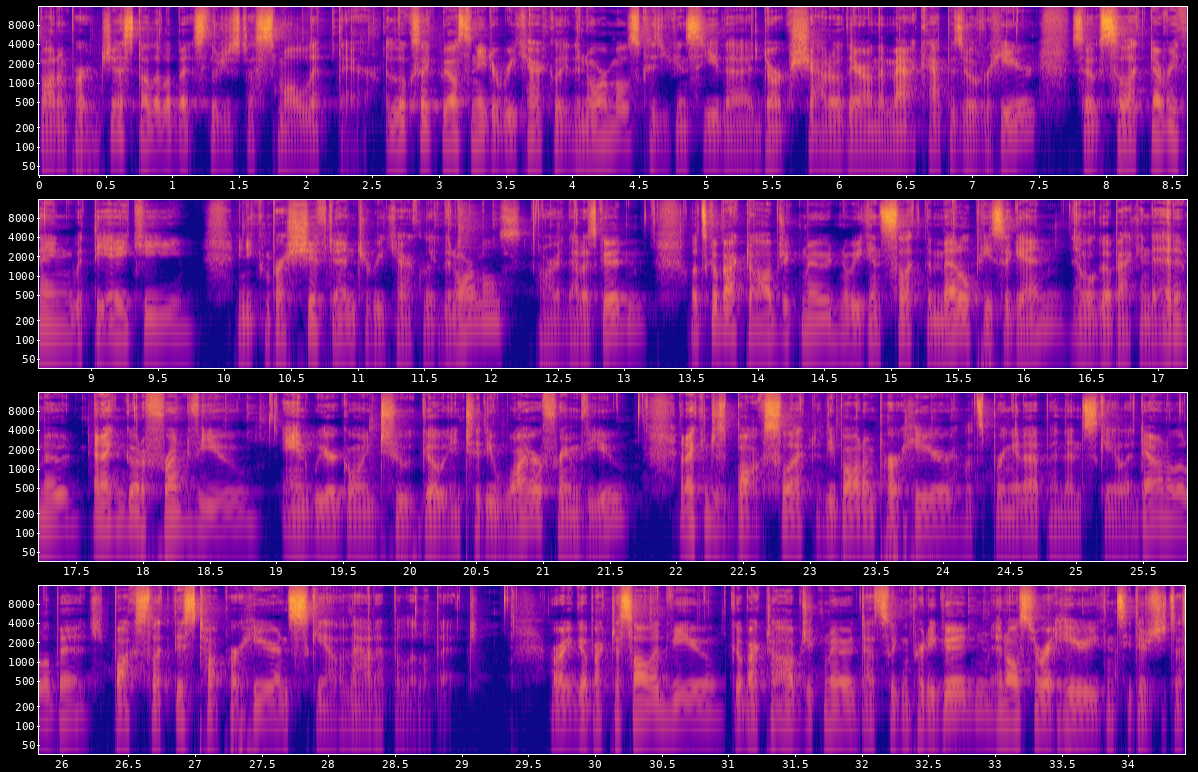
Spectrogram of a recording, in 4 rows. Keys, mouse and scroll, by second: 0.3-1.8 drag, 1.8 shift+middle click, 1.8-2.5 scroll down 1, 2.5 shift+middle click, 2.8 shift+middle click, 3.1 shift+middle click, 3.7 shift+middle click, 3.8-5.7 shift+scroll up 1, 7.2 shift+middle click, 7.2-8.5 shift+scroll down 1, 7.7 typing, 8.4 middle click, 8.5-9.8 shift+scroll up 1, 8.9 typing, 10.5 typing, 11.5 shift+middle click, 11.9 shift+middle click, 12.2-13.1 shift+scroll up 1, 13.1-13.7 scroll up 1, 13.4 Tab, 13.7 shift+middle drag, 15.3 middle click, 15.4-17.6 shift+right drag, 16.3 Tab, 17.6 KP_1, 18.2-19.6 shift+scroll up 1, 18.2-20.7 shift+middle drag, 19.6-20.7 shift+scroll up 1, 19.6 z, 20.1 z, 20.1 z, 21.9-24.1 drag, 23.0-24.4 typing, 24.2-26.1 drag, 26.2 click, 26.3 shift+middle click, 26.3-27.2 shift+scroll down 2, 27.4 typing, 28.5-29.8 drag, 28.7 scroll down 1, 29.3 typing, 29.8-31.0 scroll down 2, 29.9 middle click, 30.4-32.0 typing, 31.0-32.4 shift+scroll up 2, 32.0 middle click, 32.3 shift+middle drag, 32.7-33.2 shift+middle drag, 32.8 scroll up 1, 33.3 shift+middle drag, 33.5 shift+scroll up 1, 33.5 typing.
